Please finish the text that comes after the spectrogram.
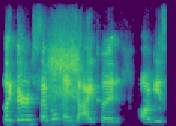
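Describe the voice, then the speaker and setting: Sharp, fast-talking woman on a dull call. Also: on the high side, fairly even intonation. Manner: blunt, swearing. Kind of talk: confrontational casual phone conversation. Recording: dull lo-fi phone call recording.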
